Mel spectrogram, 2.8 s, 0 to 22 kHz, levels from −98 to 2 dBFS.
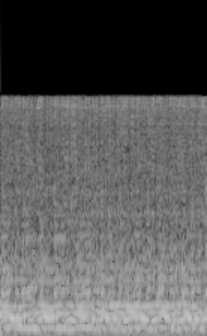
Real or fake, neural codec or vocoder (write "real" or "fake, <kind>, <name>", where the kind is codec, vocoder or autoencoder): real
